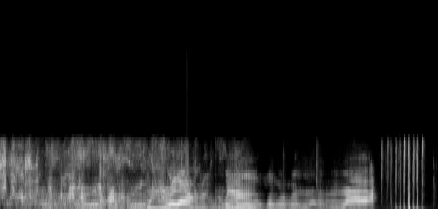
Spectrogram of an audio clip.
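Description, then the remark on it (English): A voice makes loud, drawn-out growling and snarling noises for several seconds, imitating an animal, then stops. A short burst of rapid, keyboard-like clicking follows. “Was there a termite in there too? Yeah, that was the growling.”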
